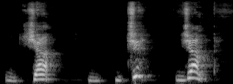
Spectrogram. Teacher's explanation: so j is a consonant it's voiced and it's stopping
